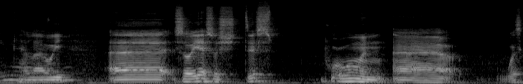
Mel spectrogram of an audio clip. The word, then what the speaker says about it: Alaoui: This woman, Leila Alaoui, is that how you pronounce it? Alaoui. Yeah. Alaoui.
